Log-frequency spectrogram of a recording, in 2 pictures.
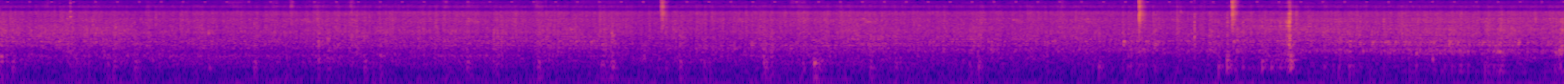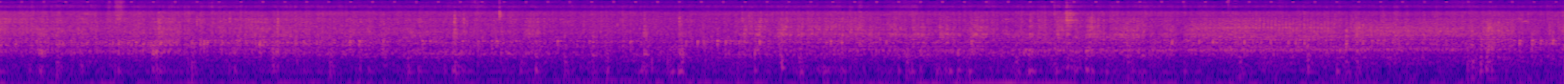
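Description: Small vertical steam engine of a steam launch running: a steady hiss and mechanical clatter, with a few sharp clicks about halfway through.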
